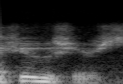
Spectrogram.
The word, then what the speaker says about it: Hoosiers: I think it's Indiana it's the hoosers oh okay so I didn't pronounce that wrong thank you for that you're fine but it's that yes they call they pronounce it the Hoosiers so go ahead but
